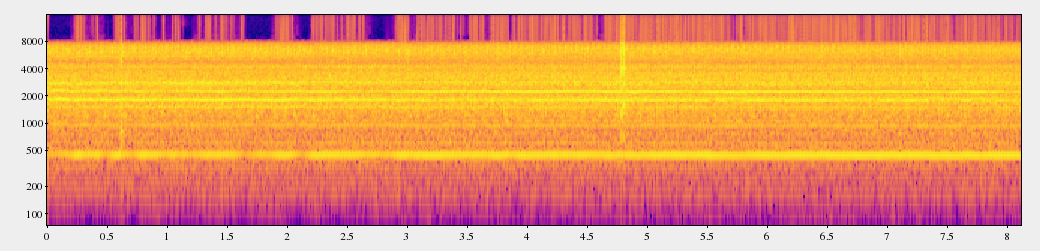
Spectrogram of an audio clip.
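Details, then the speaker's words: 2007 Honda CR-V running: constant high-pitched whine holding steady over engine; bad alternator not charging, about 13.7 V, only 12.23 V with load; alternator to be replaced. "Alright, so as you can hear, there is that hazing sound. Hazing sound tells me that it's got a bad alternator in it."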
